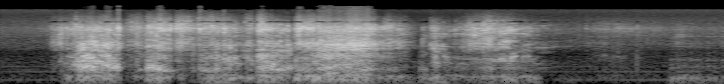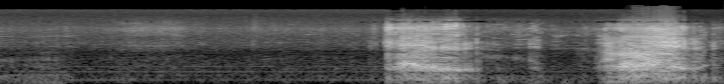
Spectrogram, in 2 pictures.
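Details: Wild lions at Ol Donyo, a grumpy older lion picking on a younger one: loud harsh rasping snarls and growls in bursts over the first five seconds, a quiet pause, then two more snarling outbursts near the end.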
